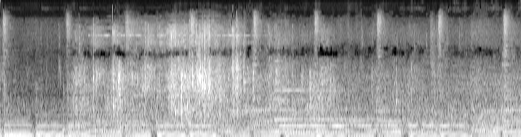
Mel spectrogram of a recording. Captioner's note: upbeat music; paper rustles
